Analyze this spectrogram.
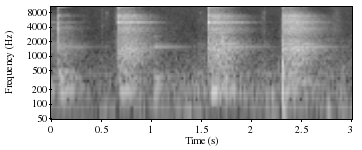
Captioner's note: hammering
